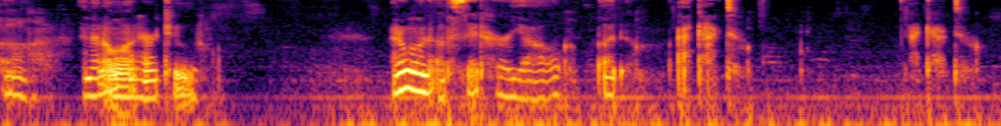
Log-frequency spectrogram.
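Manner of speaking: very soft, very quiet, hushed whisper. Talking to viewers while the speaker's mama is next door, whispering. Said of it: "why am I whispering?".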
